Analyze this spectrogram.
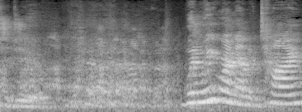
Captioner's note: audience laughing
